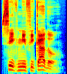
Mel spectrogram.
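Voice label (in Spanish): "significado", male; mekanta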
